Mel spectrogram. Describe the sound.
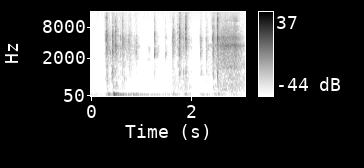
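Typing on a computer keyboard while entering a web address, with many quick, irregular key clicks in uneven bursts over a low steady hum, no voices.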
